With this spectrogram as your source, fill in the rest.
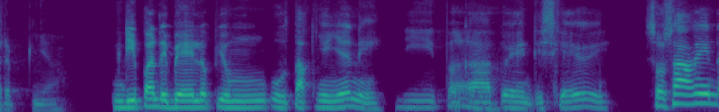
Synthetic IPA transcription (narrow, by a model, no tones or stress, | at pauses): ɾɪp̚ɲo | hɪnd̪iːpɐd̪ɛbɛːlopjʊŋʔuːt̪ɐk̚ɲoɲanɛd̪ipɐɡkːɐt̪wɛːnt̪ɪskɐjo̞ɛ | so̞sɐʔaːkɛn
